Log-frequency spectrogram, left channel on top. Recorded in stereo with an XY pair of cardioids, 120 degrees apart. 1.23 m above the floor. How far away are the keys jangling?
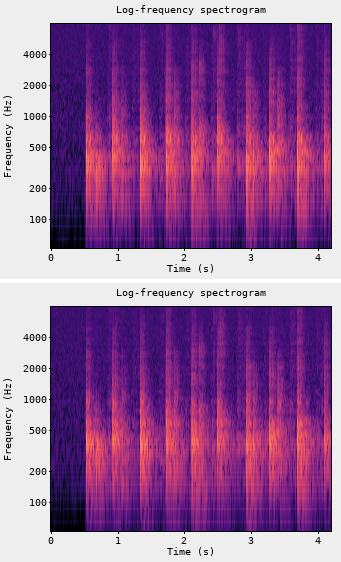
I don't hear keys jangling.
